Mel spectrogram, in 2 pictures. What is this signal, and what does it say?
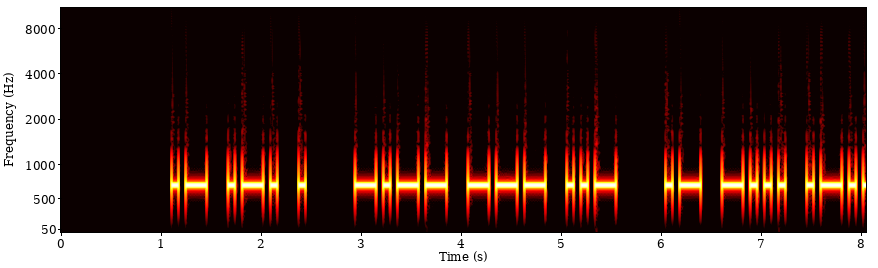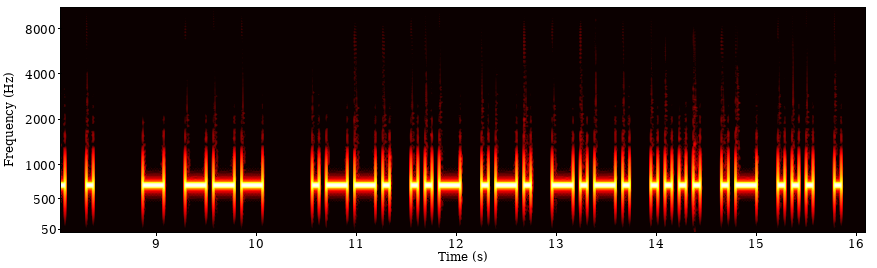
Morse code, heard as a keyed tone, about 17 wpm, 700 Hz. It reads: ARE YOU ABLE TO PURCHASE
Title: Sentences from Top 1000 Words - Review Part 5 - 17wpm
